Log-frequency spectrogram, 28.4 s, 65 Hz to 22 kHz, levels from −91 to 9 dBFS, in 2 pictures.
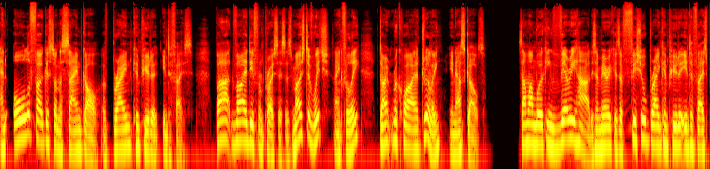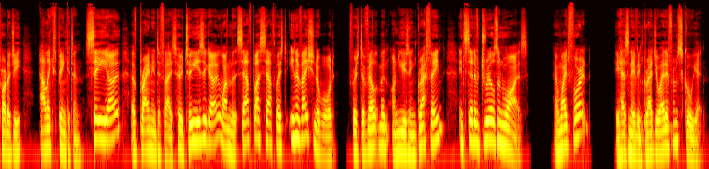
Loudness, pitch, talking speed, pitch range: -17 LUFS, 130 Hz, 160 wpm, 110-155 Hz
